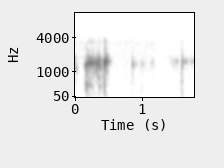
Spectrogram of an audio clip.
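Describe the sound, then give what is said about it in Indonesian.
A voice imitates labored, gasping breaths like a dying person: a strained, raspy rattle followed by two short, choked gasps with pauses between, fairly loud. “Di perjalanan itu suara gue tuh udah gini,”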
